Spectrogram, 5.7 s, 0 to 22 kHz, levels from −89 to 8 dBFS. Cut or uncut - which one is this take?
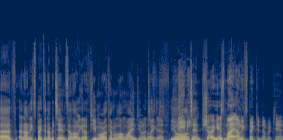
cut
